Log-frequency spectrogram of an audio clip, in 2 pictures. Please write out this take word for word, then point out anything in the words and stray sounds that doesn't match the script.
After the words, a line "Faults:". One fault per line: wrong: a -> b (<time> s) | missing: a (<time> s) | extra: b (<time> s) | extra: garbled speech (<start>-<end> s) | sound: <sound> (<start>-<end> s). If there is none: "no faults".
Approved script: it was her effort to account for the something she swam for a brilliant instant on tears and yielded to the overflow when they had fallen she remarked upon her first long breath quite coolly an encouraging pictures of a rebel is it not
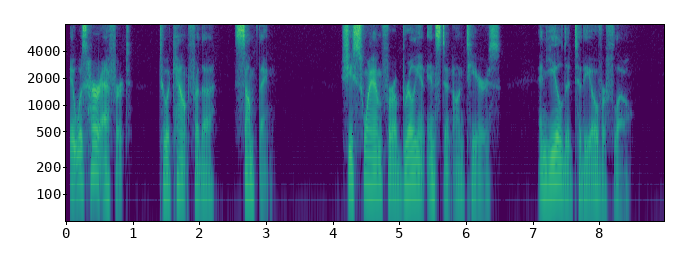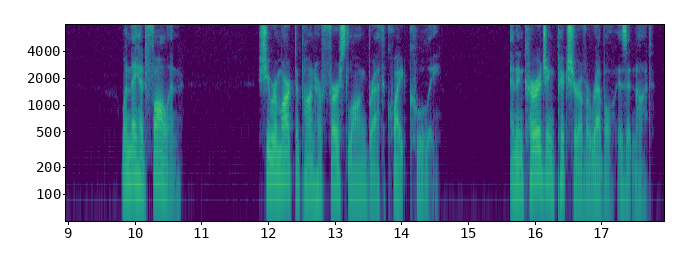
it was her effort to account for the something she swam for a brilliant instant on tears and yielded to the overflow when they had fallen she remarked upon her first long breath quite coolly an encouraging picture of a rebel is it not
Faults:
wrong: pictures -> picture (16.3 s)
